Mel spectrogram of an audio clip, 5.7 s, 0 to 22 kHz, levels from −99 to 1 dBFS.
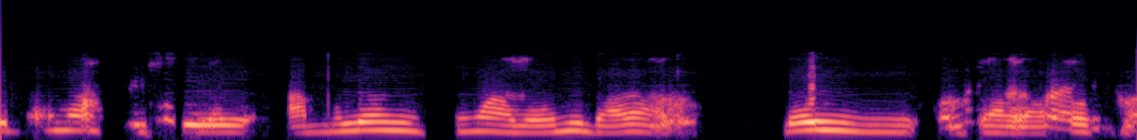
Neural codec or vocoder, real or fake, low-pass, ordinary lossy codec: codec, 16 kHz, 16 kbps, FunCodec, trained on Chinese and English, 50 frames a second; fake; 5.4 kHz; none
